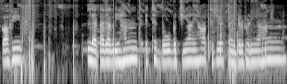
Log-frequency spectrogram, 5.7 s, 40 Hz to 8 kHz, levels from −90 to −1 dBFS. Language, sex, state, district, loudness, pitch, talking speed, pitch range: Punjabi, male, Punjab, Kapurthala, -16 LUFS, 170 Hz, 155 wpm, 165-185 Hz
